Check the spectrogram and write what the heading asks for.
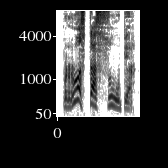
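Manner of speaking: sarcastic. A narrator's reading. Sarcastic reaction to lost torch.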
